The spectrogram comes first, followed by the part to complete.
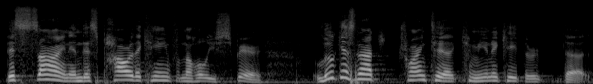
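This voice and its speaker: Pastor preaching in a slightly high voice. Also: male voice. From United States. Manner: conversational preaching with chatty asides. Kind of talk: sermon.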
